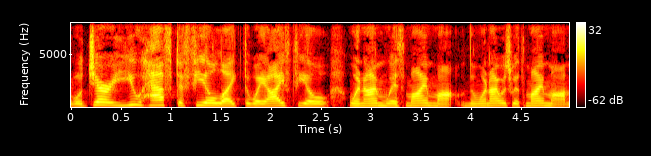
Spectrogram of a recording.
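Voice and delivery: ordinary talk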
